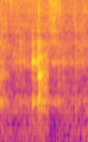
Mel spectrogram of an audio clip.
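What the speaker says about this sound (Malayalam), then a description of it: "കൂടെ കറിവേപ്പില കൂടി ഇട്ട് കൊടുക്കുവാണ്." Curry leaves and mustard seeds sizzle in hot oil while preparing a tempering for kachil puzhukku, a steady close frying hiss with a few brief crackling pops.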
